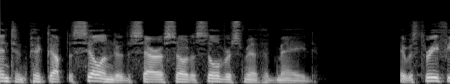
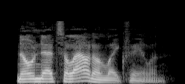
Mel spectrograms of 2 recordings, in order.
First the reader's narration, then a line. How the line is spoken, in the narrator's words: I said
